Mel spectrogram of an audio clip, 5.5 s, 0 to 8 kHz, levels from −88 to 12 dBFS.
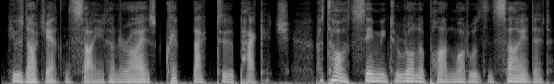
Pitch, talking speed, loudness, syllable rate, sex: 90 Hz, 260 wpm, -23 LUFS, 5.9 syllables/s, male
